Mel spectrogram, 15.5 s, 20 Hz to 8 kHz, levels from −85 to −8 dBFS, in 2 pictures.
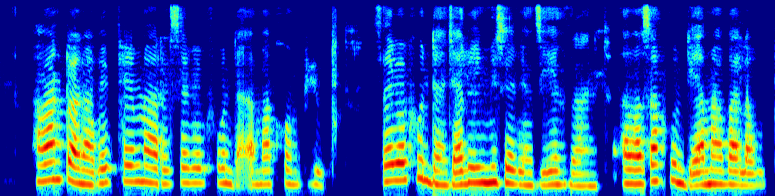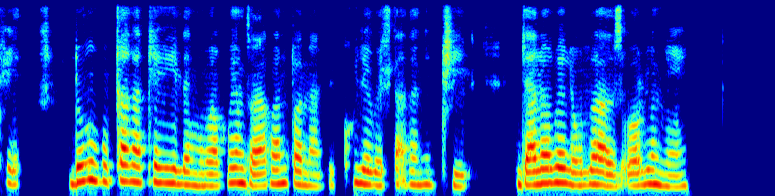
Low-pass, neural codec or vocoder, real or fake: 7.2 kHz; codec, 16 kHz in and 24 kHz out, 1.1 kbps, FireRedTTS-2 codec; fake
